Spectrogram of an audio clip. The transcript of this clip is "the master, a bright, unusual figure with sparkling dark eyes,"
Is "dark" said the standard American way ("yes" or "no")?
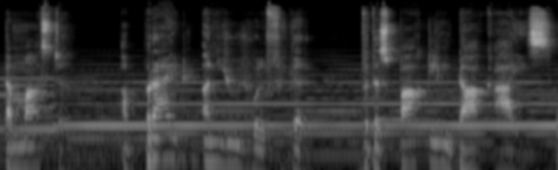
yes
